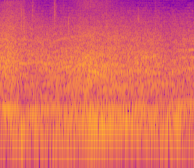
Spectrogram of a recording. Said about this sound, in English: Who is that? More police? No. It seems like news vans. Oh, that's what we need. Reporters.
